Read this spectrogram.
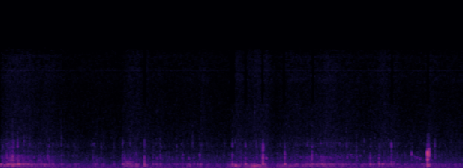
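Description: Water swirls and murmurs, heard muffled from underwater.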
